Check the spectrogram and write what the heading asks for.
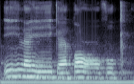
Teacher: masa kita sebut tor, ra kat sini tebal. Masa tor lidah ke belakang. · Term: ra tebal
